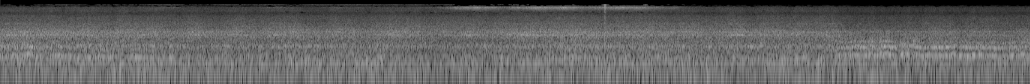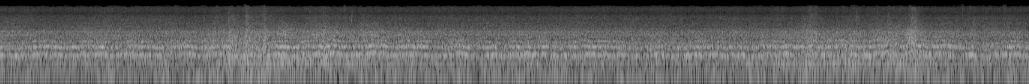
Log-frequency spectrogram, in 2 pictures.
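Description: Passenger train running on the rails, heard from inside the rear carriage: a continuous rumble of wheels on track. A steady hum at two pitches joins about eleven seconds in, with a few faint clicks of wheels over rail joints.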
